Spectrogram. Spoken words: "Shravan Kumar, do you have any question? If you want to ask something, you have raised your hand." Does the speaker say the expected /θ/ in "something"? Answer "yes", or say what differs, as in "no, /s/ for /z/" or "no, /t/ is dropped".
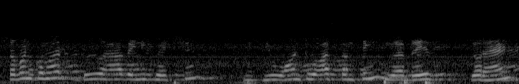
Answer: no, /t/ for /θ/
